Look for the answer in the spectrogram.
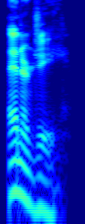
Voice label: "energy" British

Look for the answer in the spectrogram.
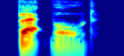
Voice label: "blackboard", British

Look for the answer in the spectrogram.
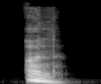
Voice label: "un", スコットランド英語; 1つ

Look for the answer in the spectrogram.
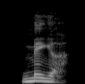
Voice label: "minger" British

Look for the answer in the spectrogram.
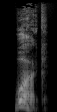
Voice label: "work" British

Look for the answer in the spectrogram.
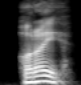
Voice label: "alright", スコットランド英語; 大丈夫; かなり巻きがちな”R”の音; alright（オゥルゥRrrrァイ）; 人によって「Rrrrrr」のような発音がなされます。

